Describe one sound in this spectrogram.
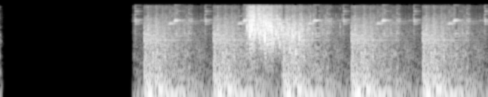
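Paint splats land with soft rhythmic thumps.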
